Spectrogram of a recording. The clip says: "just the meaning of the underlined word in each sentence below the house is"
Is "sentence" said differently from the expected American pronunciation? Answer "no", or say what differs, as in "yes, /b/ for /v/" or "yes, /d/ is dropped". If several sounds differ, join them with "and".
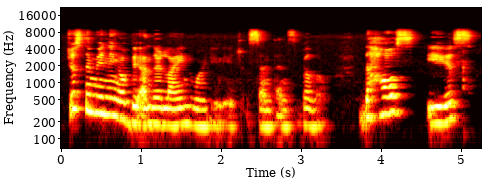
no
